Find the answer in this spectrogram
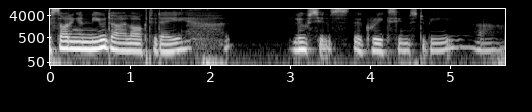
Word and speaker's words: Lysis: It is a Y, Y in Dutch. Lysis, I don't know. I'm just going to say Lysis. Lysis. The accent is on the U, Ypsilon in the Greek.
